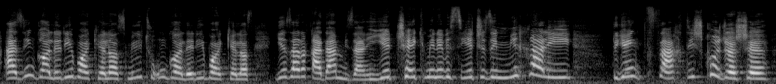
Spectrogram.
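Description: An actress playing a chatty, teasing wife in a family sitcom, with an exaggerated sing-song delivery. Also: female voice, sits high, a bit bright. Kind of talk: sitcom acting.

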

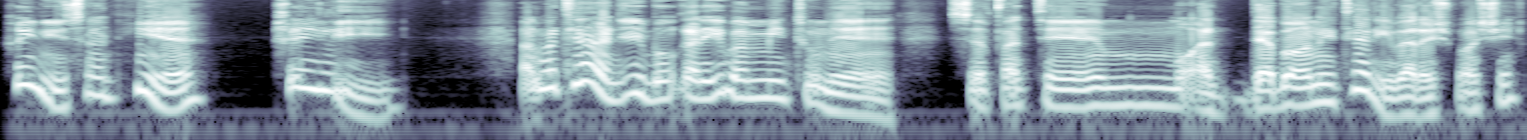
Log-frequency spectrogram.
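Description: A man's voice: fairly high pitch, big pitch swings, mellow, dry recording, studio quality, pitched above the performer's own voice. A man putting on a pompous, indignant official man. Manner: raised, clipped and indignant.

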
